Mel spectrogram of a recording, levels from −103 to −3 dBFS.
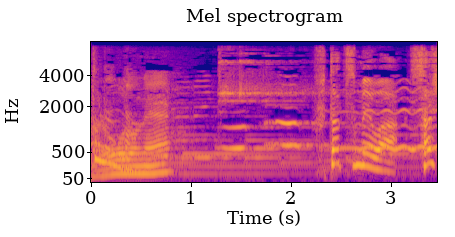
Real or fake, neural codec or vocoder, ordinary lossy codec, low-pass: real; none; none; 7.2 kHz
